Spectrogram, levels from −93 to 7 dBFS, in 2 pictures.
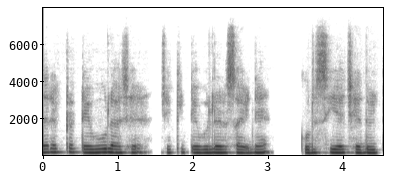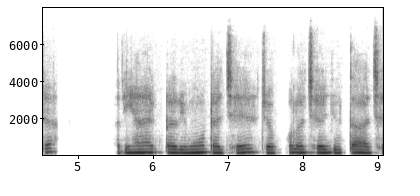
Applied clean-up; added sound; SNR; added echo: none; none; none; none.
